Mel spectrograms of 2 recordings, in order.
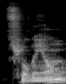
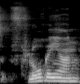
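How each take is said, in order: First: The name is pronounced with French sounds. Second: The name is pronounced with German sounds. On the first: "Florian in French is also perfectly fine" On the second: "if you want to be super correct about the pronunciation in German"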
